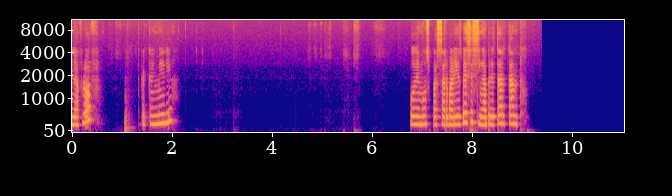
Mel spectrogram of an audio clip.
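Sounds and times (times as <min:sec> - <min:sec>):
faint yarn handling sounds: 0:00.3 - 0:06.8.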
